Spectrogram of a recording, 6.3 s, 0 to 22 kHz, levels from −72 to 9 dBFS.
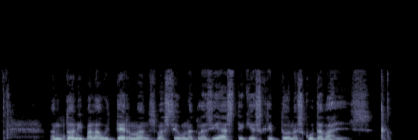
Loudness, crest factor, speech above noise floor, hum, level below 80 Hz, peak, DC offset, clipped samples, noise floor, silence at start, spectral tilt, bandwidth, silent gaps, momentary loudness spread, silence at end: -24 LUFS; 20 dB; 24 dB; none; -60 dBFS; -4 dBFS; under 0.1%; under 0.1%; -47 dBFS; 0.05 s; -4.5 dB/octave; 11.5 kHz; none; 14 LU; 0.45 s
